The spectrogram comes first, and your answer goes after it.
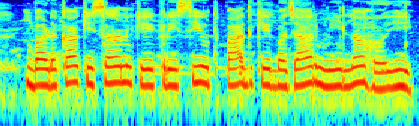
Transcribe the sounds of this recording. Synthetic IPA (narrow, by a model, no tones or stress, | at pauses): bəɽ̤kakisaːnkekɾisiʊt̪paːd̪kebəd͡ʒaːɾmẽləɦəi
